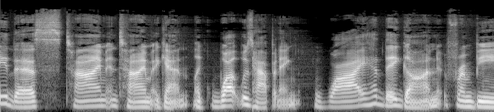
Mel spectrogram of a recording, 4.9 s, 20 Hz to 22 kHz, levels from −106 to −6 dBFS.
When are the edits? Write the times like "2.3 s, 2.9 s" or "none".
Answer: 2.5 s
